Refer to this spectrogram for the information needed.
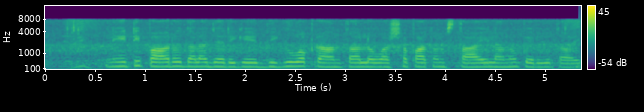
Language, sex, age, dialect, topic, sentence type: Telugu, female, 25-30, Central/Coastal, agriculture, statement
